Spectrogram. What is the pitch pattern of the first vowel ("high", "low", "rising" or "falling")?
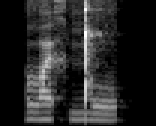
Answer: low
